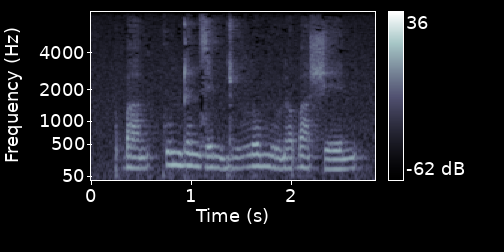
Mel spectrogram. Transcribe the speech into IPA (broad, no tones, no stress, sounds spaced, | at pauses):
ɓ a n kː u n ɖ ɛ n z e n ɡ i lː o m u ɳ ʌ ɓ a ʃ e n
